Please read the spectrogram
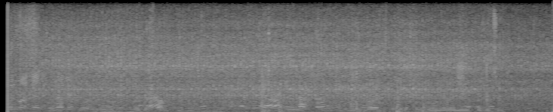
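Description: Uneven low rumble of wind on the microphone, with people's voices talking in the background.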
